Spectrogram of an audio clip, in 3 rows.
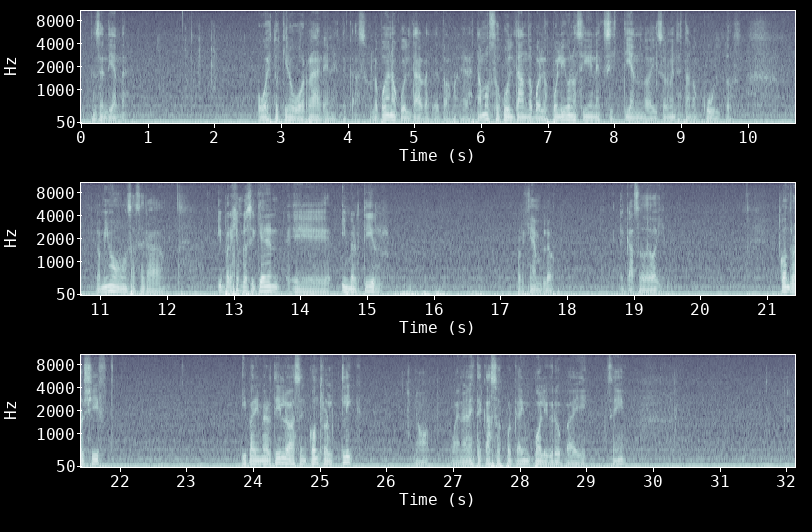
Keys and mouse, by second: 1.6 ctrl+z, 3.4-13.9 ctrl+alt+shift+drag, 20.2 click, 21.7-23.1 ctrl+shift+drag, 26.7 ctrl+shift+z.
